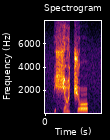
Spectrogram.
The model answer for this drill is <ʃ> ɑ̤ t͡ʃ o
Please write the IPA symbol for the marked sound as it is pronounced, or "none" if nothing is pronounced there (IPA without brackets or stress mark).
ç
